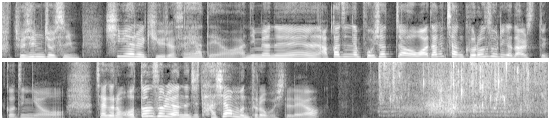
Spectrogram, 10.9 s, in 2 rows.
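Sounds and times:
speech: 0.2 - 9.6
washing dishes under running water: 9.1 - 10.9.

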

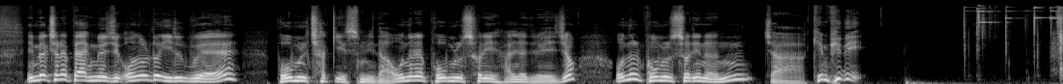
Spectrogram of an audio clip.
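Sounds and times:
speech: 0.2 - 8.7
coins dropping: 9.6 - 10.6.

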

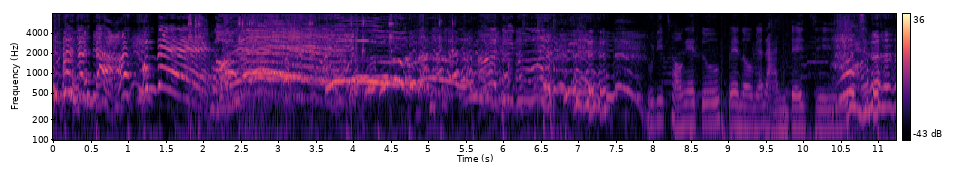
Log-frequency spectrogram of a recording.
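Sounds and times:
laughter: 0.0 - 1.0, 4.8 - 7.7, 10.4 - 11.2
chatter: 0.0 - 7.6
group cheering and whooping during a toast: 2.0 - 6.4
speech: 8.3 - 11.2.

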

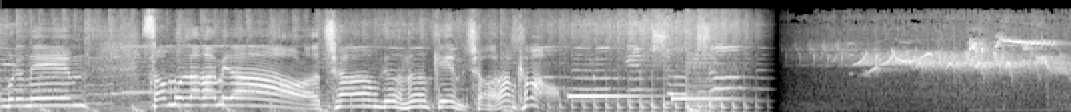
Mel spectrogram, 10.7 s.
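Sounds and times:
speech: 0.0 - 7.3
tonal pulsing music: 4.2 - 7.7
forest birds singing: 7.9 - 10.6.

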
